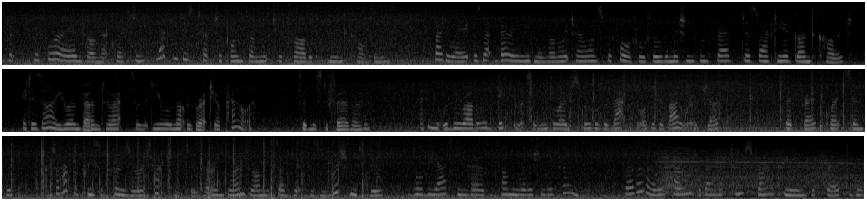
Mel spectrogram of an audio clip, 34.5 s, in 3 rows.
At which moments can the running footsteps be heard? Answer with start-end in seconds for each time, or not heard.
17.9-28.1.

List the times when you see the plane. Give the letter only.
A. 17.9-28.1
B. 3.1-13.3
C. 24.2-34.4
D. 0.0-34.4
D.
